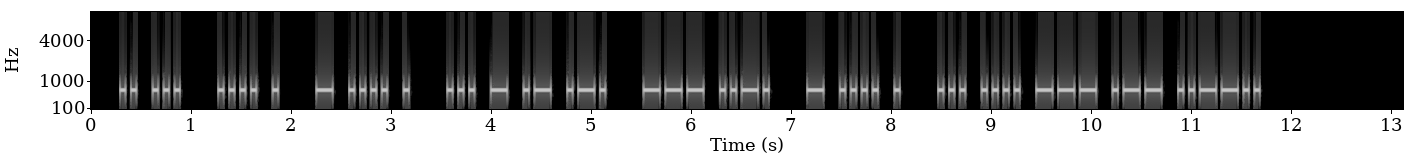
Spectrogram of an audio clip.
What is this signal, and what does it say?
Morse code, heard as a keyed tone, about 22 wpm, 700 Hz. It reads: IS HE THE STAR OF THE SHOW?
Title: Sentences from Top 1000 Words - Review Part 2 - 22wpm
